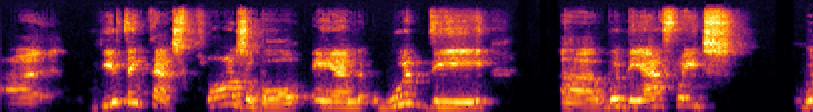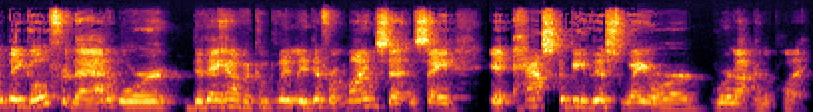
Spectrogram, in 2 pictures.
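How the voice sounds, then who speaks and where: A man with a somewhat high-pitched voice hosts a sports podcast. He talks conversationally as he leads an interview and puts questions to his guest. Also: expressive, moderate pace, low-quality recording.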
